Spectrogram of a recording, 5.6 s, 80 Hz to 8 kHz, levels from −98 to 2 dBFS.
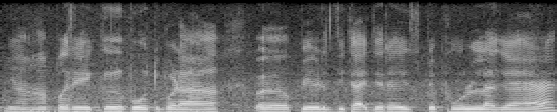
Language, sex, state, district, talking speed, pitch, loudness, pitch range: Hindi, male, Chandigarh, Chandigarh, 160 wpm, 145 Hz, -15 LUFS, 140-145 Hz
